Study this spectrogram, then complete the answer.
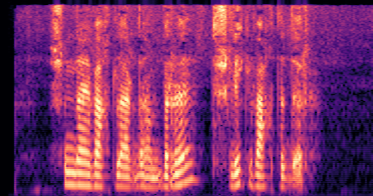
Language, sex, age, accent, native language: Uzbek, female, 35+, Namangan, Uzbek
